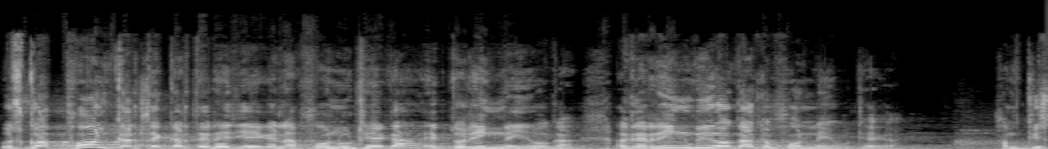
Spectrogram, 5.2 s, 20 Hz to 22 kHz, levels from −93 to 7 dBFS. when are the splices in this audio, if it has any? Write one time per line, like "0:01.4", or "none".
none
